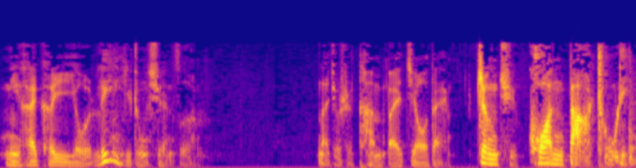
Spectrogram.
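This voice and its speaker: An actor playing a stern, earnest young police detective lecturing a suspect in a radio drama. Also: male voice, fairly high pitch, bright, forceful tone, slightly rough, full character voice. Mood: stern, urgent. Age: 20s. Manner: emphatic, lecturing. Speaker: police interrogator. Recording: dull, muffled lo-fi audio.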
